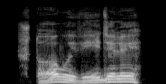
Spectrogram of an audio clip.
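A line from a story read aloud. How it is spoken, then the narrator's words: Stern question. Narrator (Russian): строго спросил Гуйшен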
